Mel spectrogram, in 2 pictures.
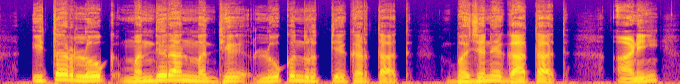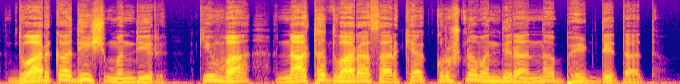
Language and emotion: Marathi, neutral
